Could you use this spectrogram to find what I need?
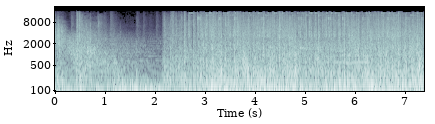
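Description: Rapid gunfire crackles in a battle.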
